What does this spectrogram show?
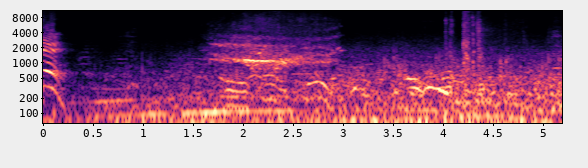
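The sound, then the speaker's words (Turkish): A hailed taxi's tires screech loudly for about a second as it skids to a halt, followed by engine rumble and faint street noise with some indistinct voices. “Hemen bir taksi, bir taksi. Hemen. Taksi çağırın. Taksi. Hey taksi.”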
